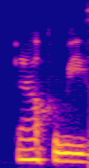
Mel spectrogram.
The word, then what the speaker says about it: Valkyries: State of V A I'm not going to try to pronounce it V A L K Y R I S. Valkyries, I believe that's how you pronounce it anyway.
